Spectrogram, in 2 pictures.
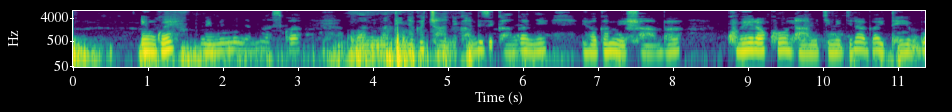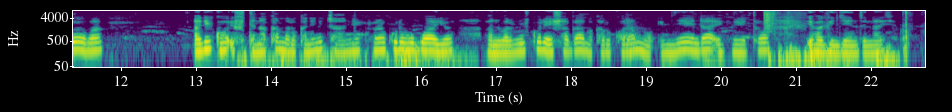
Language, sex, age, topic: Kinyarwanda, female, 18-24, agriculture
